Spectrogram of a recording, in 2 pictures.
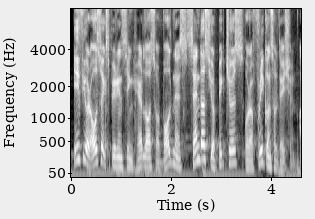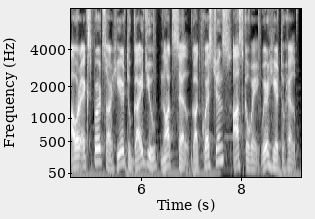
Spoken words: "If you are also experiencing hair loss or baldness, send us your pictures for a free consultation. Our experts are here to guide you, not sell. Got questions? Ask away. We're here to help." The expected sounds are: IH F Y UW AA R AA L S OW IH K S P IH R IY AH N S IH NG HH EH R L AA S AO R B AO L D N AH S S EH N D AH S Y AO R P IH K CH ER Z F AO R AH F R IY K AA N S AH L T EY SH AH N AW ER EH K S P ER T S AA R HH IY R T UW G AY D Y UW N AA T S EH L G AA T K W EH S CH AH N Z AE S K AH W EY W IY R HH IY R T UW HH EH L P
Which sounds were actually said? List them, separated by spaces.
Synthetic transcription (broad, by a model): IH F Y UW AA R AA L S OW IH K S P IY R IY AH N S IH NG HH EH R L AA S AO R B AO L D N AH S S EH N D AH S Y AO R P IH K CH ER S F AO R AH F R IY K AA N S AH L T EY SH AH N AW ER EH K S P ER T S AA R HH IY R T UW G AY D Y UW N AA T S EH L G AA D K W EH S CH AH N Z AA S K AH W EY W IY R HH IY R T UW HH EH L P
